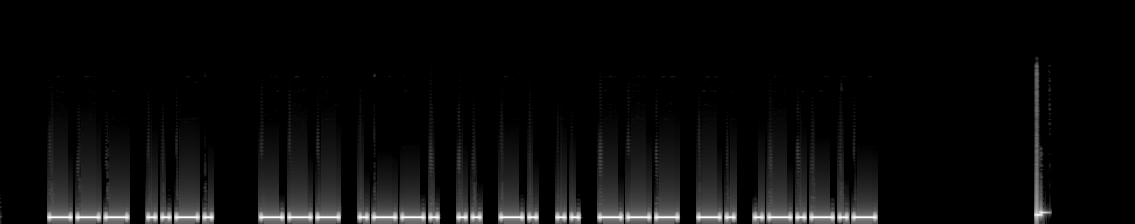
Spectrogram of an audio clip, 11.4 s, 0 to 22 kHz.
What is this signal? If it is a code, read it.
Morse code, heard as a keyed tone, about 17 wpm, 700 Hz. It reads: OF OPINION.
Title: Sentences from Top 1600 Words 17wpm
